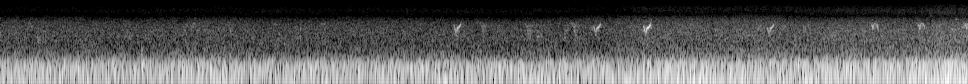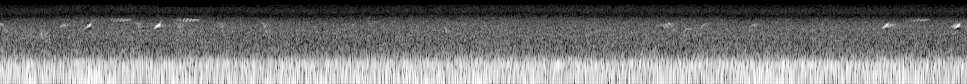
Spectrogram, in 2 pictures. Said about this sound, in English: Flight call of a songster. Stop. Flight call of a songster again.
